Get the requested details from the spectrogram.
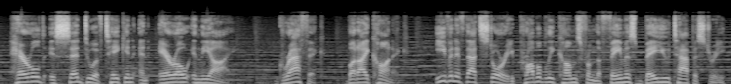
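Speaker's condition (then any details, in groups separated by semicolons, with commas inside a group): No condition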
